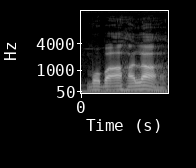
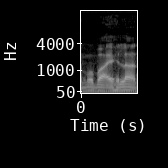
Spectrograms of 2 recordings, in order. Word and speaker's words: مباہلہ: محمد و آل محمد۔ پہلے تو صحیح تلفظ ان بچوں جوانوں کا رہے کہ مباہلہ صحیح لفظ ہے، مباہلہ نہیں۔ ہا دو چشمی جو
